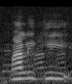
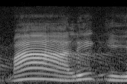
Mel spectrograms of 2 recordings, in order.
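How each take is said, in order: First: The first vowel is kept short. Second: The first vowel is held long. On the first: It means king. "ada yang baca ma-nya pendek" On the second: It means owner. "Bacanya ma-nya pan, panjang"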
